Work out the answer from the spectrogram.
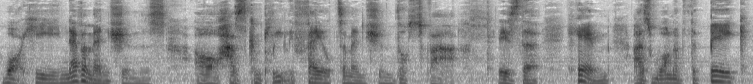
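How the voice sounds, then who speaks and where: A man's voice: low voice, expressive, slow pace, a little hiss or hum. A British man talking in a heartfelt, reflective vlog monologue from his home kitchen. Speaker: vlogger.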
